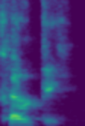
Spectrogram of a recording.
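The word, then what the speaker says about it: Circe: It's It's pronounced Kirky.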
